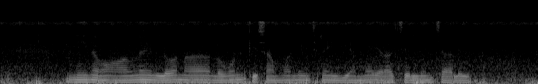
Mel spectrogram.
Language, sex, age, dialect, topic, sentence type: Telugu, male, 18-24, Utterandhra, banking, question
